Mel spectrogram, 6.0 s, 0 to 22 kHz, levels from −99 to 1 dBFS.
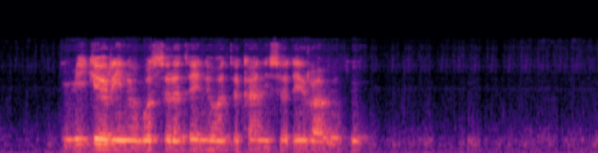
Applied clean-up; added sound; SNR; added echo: neural separator model SepFormer DNS4.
